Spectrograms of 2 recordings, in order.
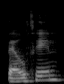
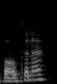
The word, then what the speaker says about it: Beltane: it but like we would pronounce it Baltana. – Okay. – It's Baltaine. – Okay. – So it looks like Beltane if you were to read it.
